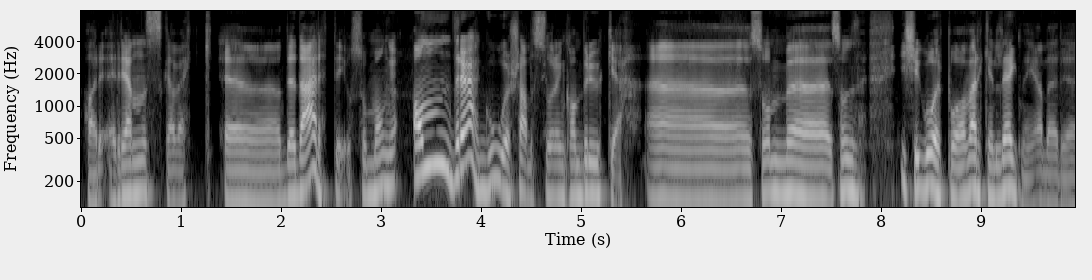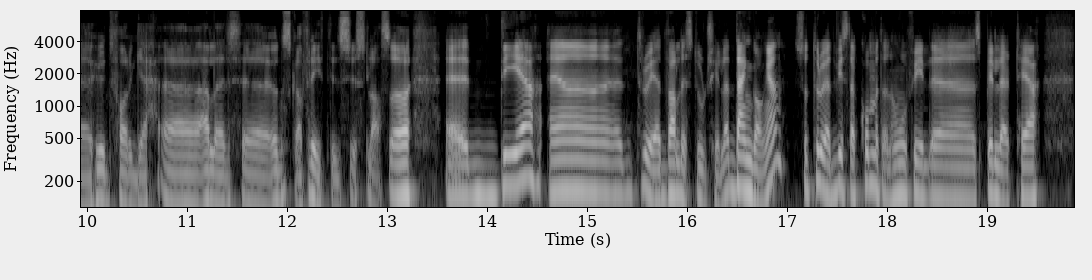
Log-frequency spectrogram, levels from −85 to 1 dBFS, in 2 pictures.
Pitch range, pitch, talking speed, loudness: 125-155 Hz, 140 Hz, 150 wpm, -30 LUFS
